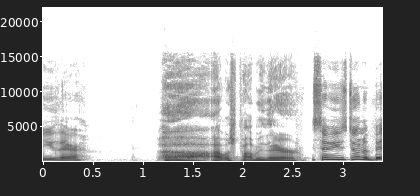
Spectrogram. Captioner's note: sighs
